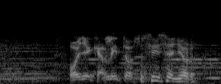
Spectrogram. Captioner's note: speaking in foreign language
